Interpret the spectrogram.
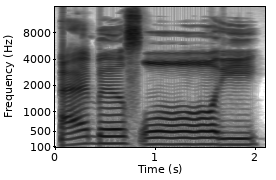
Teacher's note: Jangan lupa ba sukunnya dipantulkan tanpa tertahan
